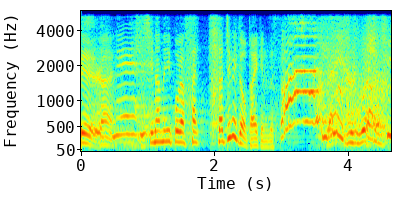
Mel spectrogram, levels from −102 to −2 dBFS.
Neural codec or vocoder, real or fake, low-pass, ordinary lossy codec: codec, 16 kHz, 0.5 kbps, FunCodec, trained on Chinese and English, 25 frames a second; fake; 5.4 kHz; none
